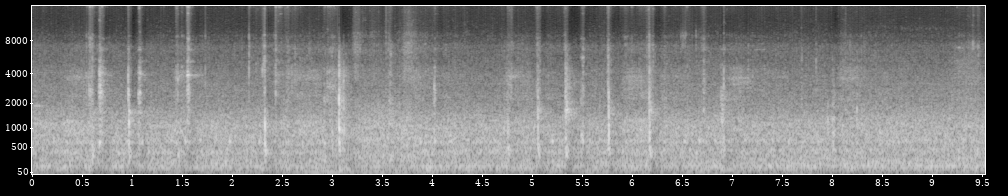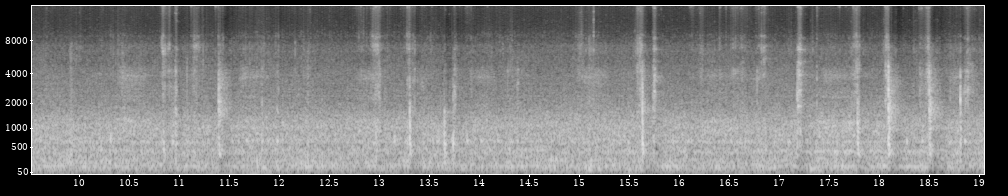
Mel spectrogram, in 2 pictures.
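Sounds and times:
steady background hiss: 0.0s - 19.0s
knife chopping on cutting board: 4.8s - 7.0s, 17.2s - 19.0s.

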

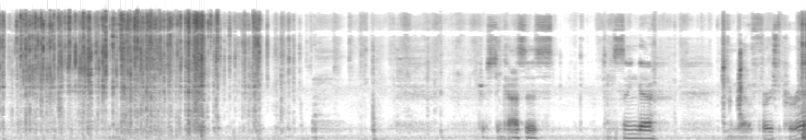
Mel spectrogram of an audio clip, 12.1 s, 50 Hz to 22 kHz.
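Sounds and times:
wrapper tearing and crinkling: 0.0s - 4.5s.

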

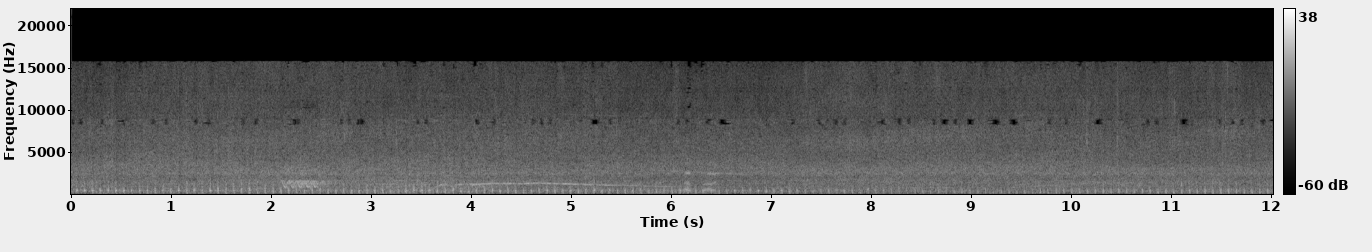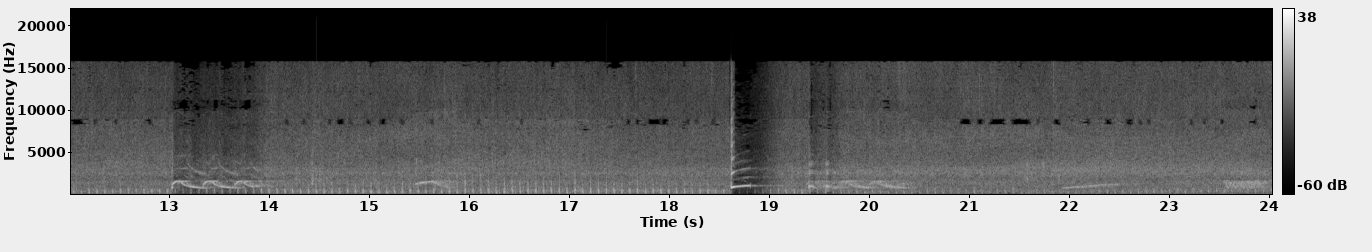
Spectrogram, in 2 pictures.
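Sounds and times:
rapidly pulsing drone: 0.0s - 24.0s
siren rising whoop: 2.0s - 6.6s, 13.0s - 14.2s, 15.3s - 16.5s, 18.6s - 20.6s, 21.8s - 22.8s
police siren yelping chirps: 2.1s - 6.4s, 13.0s - 14.0s, 15.3s - 16.2s, 18.6s - 20.6s, 21.9s - 22.6s.

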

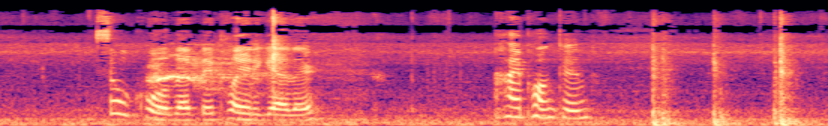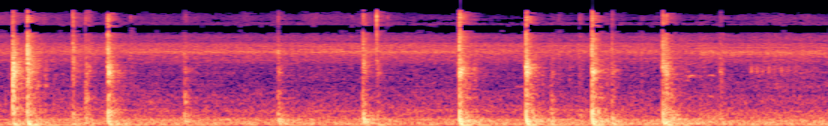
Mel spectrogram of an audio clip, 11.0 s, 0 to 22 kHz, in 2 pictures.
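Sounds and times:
hands slapping glass door: 4.3s - 10.4s.

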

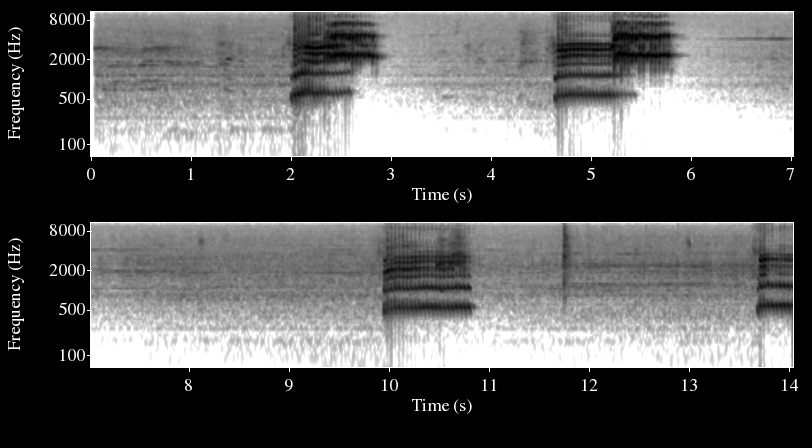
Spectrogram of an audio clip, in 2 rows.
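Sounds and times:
parrot calling loudly: 2.0s - 3.0s, 4.6s - 6.0s, 9.9s - 10.9s, 13.6s - 14.0s.

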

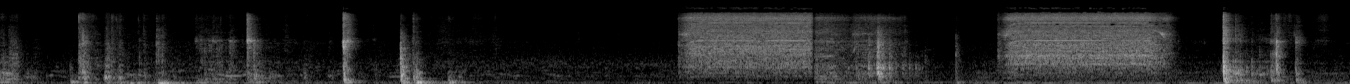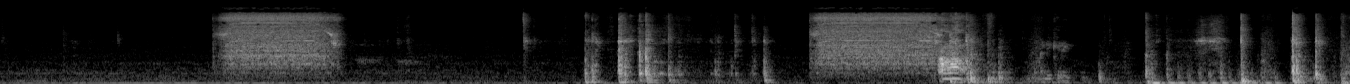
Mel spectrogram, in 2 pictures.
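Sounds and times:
cordless drill drilling into plastic: 6.8s - 9.0s, 10.0s - 11.8s, 15.6s - 17.0s, 21.6s - 22.9s.

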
